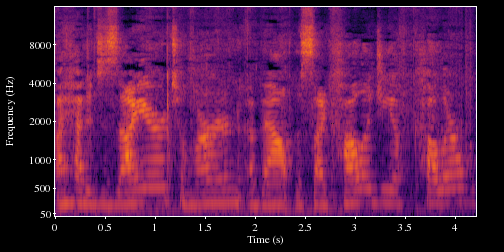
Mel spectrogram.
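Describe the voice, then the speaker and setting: A woman speaks at a fairly slow pace with a fairly high pitch and monotone, flat intonation, with noticeable background noise and audible room echo. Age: 60s. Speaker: crafting instructor, former math teacher. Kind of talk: live craft tutorial. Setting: live stream event. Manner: casual, chatty.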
